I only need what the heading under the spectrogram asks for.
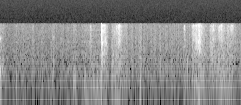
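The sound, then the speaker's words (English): Oracle cards are shuffled and pulled for a reading, making soft, irregular rustles and flicks with a couple of brief, slightly louder bursts of shuffling. The whole passage stays very faint, with no talking. “So I am going to pull some cards for you, or a card.”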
